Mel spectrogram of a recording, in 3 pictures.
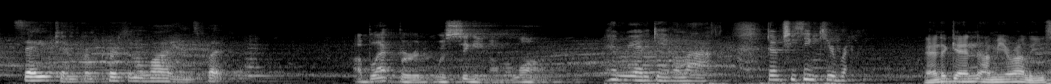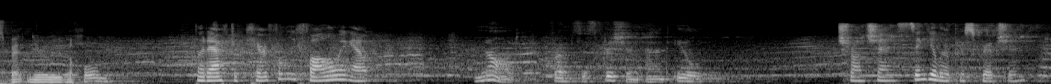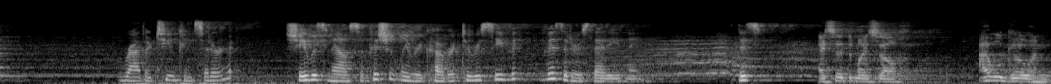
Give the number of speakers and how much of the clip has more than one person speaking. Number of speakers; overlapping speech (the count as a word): five, no overlap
